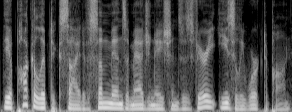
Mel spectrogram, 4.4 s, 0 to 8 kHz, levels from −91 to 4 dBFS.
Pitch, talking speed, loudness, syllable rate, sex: 105 Hz, 165 wpm, -17 LUFS, 5.9 syllables/s, male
